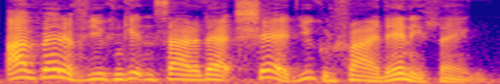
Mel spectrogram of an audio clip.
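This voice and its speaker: A woman reading an audiobook, voicing a laid-back male pony farmer who talks casually, even while chewing. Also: lowish voice, brisk, husky, pitched below the performer's own voice, exaggerated voice. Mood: easygoing. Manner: casual, talks with his mouth full. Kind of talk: audiobook character voice.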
